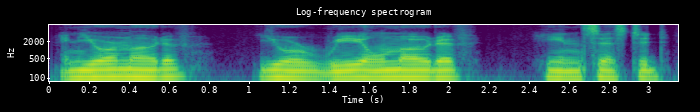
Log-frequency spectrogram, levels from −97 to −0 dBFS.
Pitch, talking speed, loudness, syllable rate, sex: 100 Hz, 135 wpm, -15 LUFS, 5.5 syllables/s, male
